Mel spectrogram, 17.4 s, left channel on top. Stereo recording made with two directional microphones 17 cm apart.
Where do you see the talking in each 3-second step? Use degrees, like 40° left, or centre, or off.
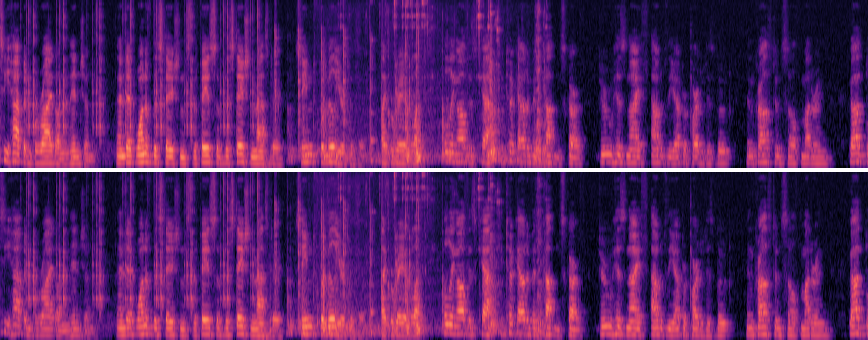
50° left, 10° left, 20° right, 40° right, 50° right, 50° right.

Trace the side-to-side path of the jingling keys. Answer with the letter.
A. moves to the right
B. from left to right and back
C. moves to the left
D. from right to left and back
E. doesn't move
C.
